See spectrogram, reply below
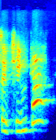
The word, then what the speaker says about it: Soyinka: I'm so excited to talk about a play called Death and the King's Horsemen uh, by Wole Soyinka so I think it's pronounced Sochinka.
